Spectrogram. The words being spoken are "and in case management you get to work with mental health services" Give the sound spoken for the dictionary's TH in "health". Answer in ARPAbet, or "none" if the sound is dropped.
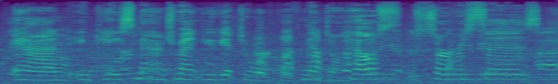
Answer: TH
